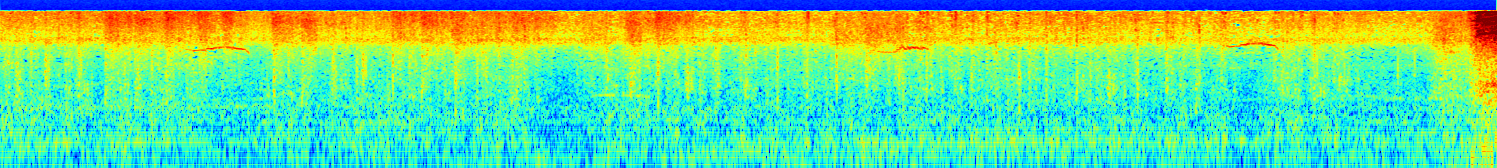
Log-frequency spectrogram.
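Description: Footsteps crunch on a forest path.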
